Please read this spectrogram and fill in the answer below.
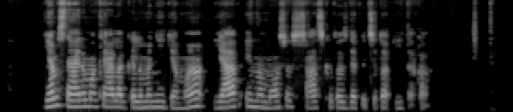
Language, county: Lithuanian, Kaunas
